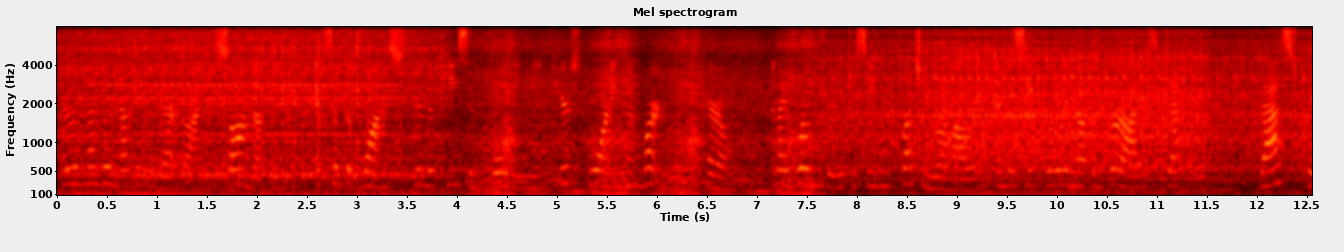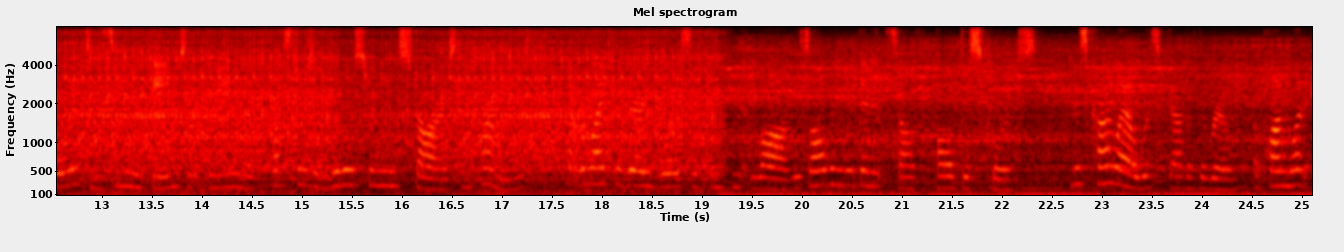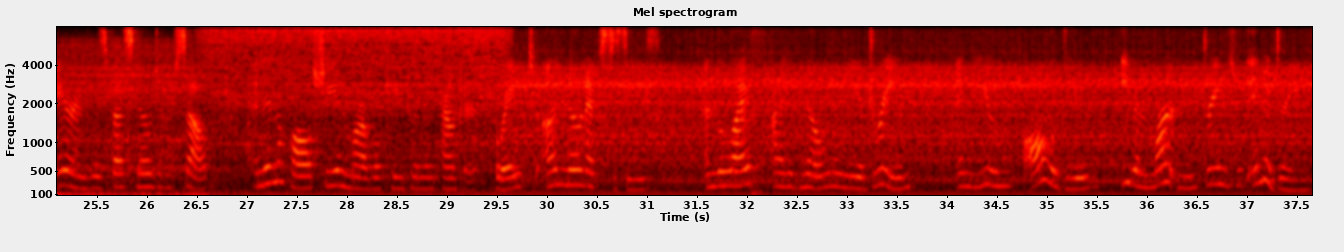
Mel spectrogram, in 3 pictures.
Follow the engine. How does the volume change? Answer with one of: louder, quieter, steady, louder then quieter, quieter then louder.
quieter.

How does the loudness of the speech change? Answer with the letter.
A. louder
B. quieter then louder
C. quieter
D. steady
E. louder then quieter
D.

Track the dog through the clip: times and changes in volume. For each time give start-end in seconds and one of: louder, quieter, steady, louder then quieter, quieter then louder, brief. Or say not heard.
not heard.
